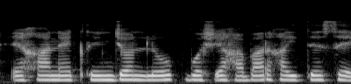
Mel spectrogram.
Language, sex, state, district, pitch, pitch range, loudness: Bengali, female, Assam, Hailakandi, 205 Hz, 200-210 Hz, -16 LUFS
